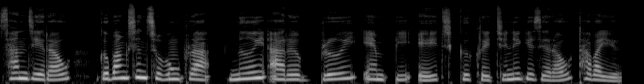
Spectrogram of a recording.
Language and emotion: Bodo, neutral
